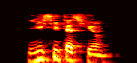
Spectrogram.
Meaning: auction, licitation
- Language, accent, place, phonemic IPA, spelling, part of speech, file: French, France, Lyon, /li.si.ta.sjɔ̃/, licitation, noun, LL-Q150 (fra)-licitation.wav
